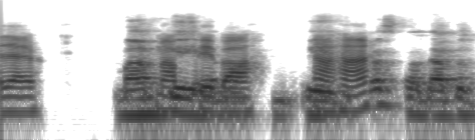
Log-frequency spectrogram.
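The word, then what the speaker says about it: Mbappé: Mape. I mean, I pronounce it like that. Mbappe.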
